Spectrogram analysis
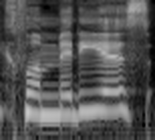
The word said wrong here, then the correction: calamitous: Did you say chlamydia? – Chlamydious? Calamitous. See if you know what this word means. – Calamitous? Calamitous? – Spell it for me. – Calamitous. Like calamity? Calamity? – Yeah.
